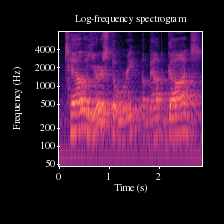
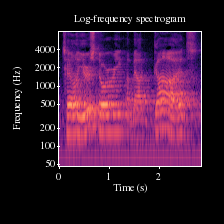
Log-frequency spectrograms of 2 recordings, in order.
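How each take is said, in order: Both takes have the same delivery.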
